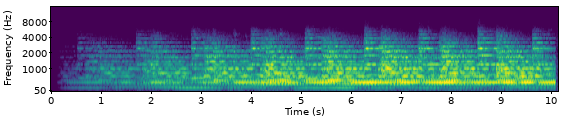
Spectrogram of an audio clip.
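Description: Bell tolls struck about once a second over a steady low drone, swelling louder as it goes and cutting off suddenly at the end.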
